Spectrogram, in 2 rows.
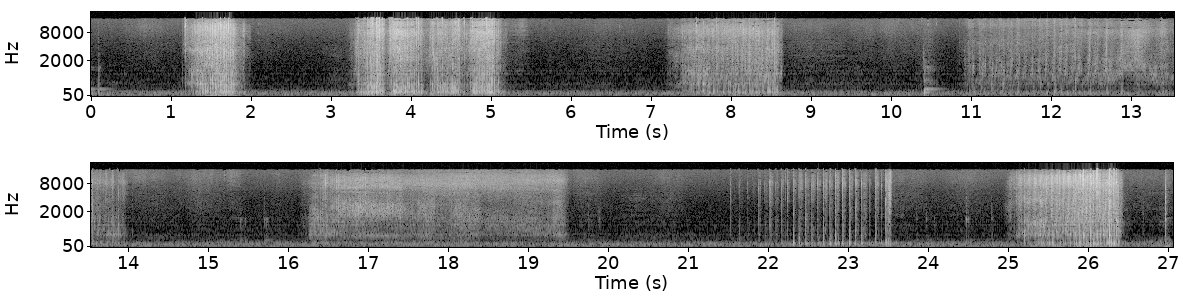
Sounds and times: Rubbing hand on a cloth divider 1.2 - 2.0
Rubbing hand on a cloth divider 3.3 - 5.2
Rubbing hand on a cloth divider 7.3 - 8.7
Rubbing hand on a cloth divider 11.0 - 14.0
Rubbing hand on a cloth divider 16.2 - 19.6
Rubbing hand on a cloth divider 21.6 - 23.6

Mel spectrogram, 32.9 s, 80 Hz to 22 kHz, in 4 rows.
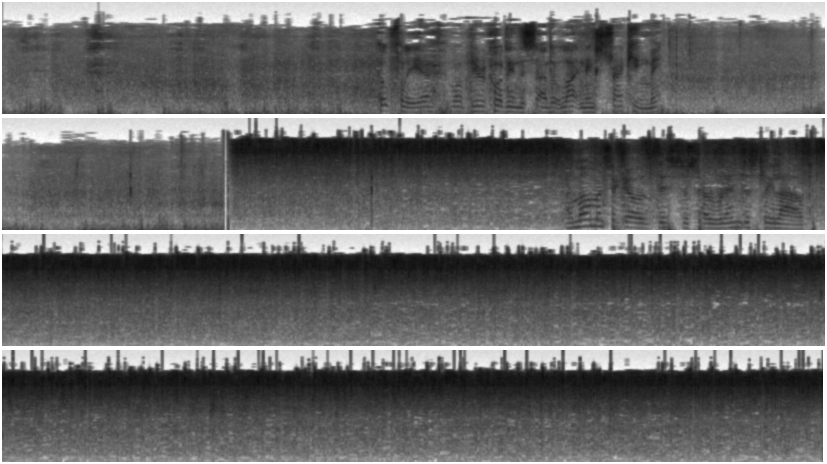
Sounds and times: external and internal commentary 3.7 - 6.7
hailstones 10.5 - 32.9
external and internal commentary 13.8 - 16.4

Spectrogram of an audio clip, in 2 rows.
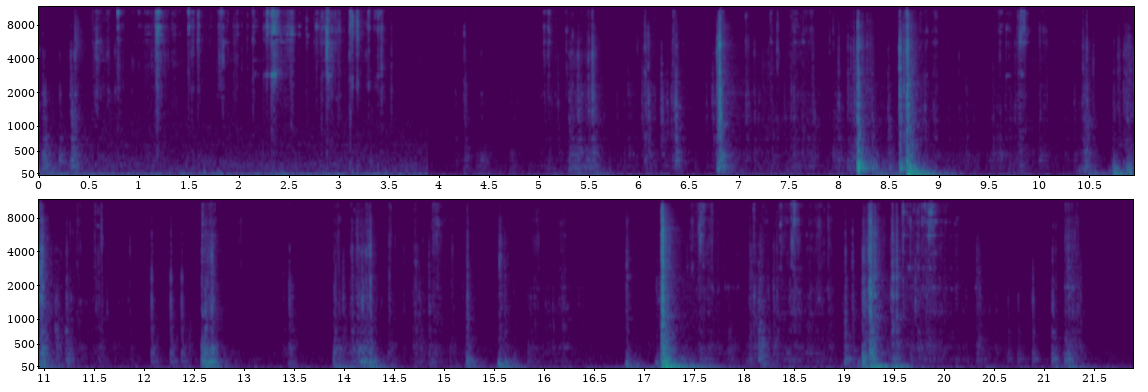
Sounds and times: Key Locking and Unlocking Door 0.0 - 21.5

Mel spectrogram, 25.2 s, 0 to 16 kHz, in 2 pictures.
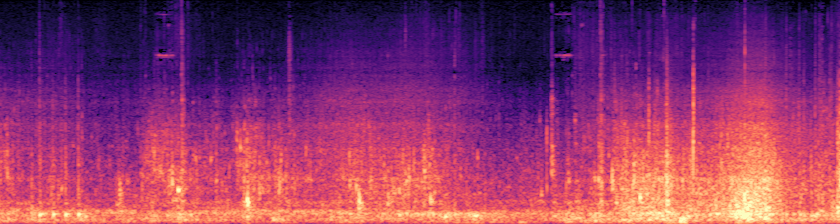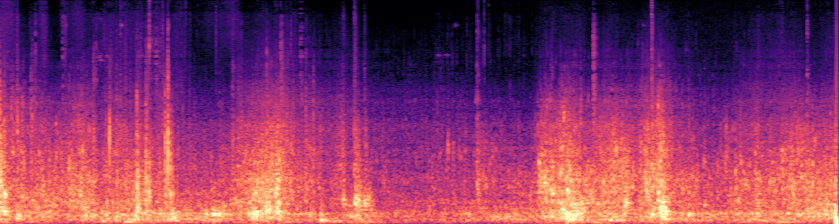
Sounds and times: sailing ship 0.0 - 25.1
waves 0.0 - 25.1

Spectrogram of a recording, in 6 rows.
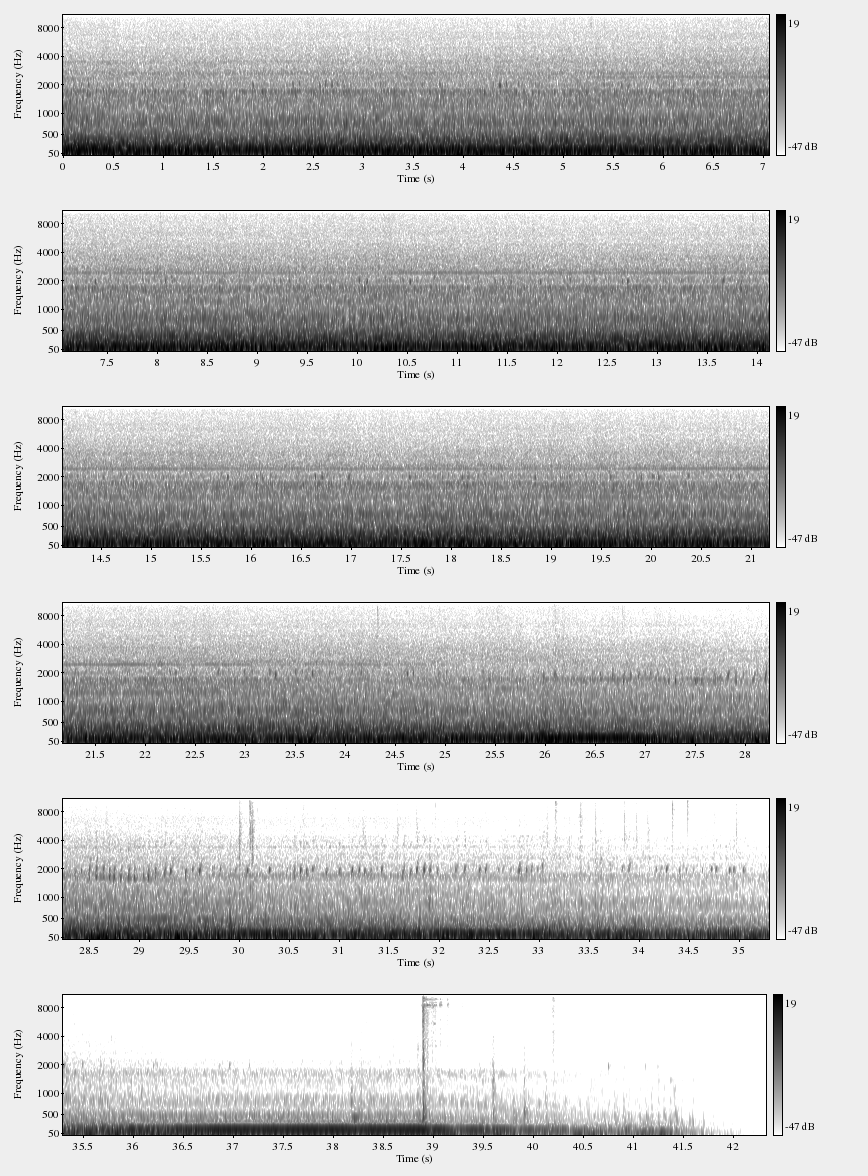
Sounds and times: engine shut down 0.0 - 41.7
A car, start, driving on asphalt 0.0 - 41.8

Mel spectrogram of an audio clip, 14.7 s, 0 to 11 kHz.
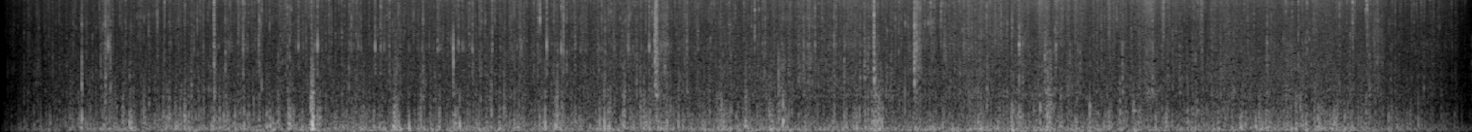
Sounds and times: burn 0.0 - 14.7

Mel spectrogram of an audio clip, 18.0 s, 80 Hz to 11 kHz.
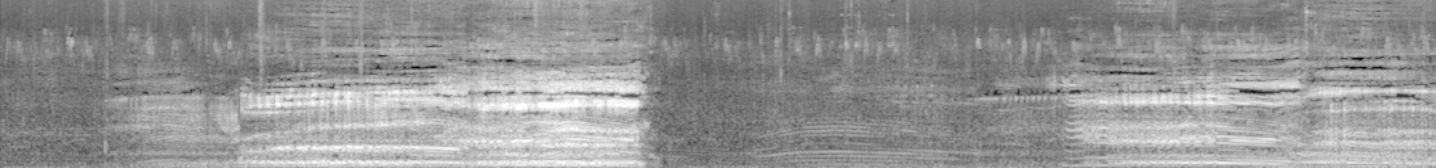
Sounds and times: large group of male camels calling 1.3 - 8.3
large group of male camels calling 9.4 - 17.9

